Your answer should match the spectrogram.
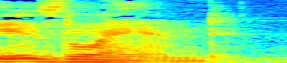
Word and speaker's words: island: It looks like island. Island, because there's an S. It's I-S-L-A-N-D. Right? But the S is silent, so it's just island.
